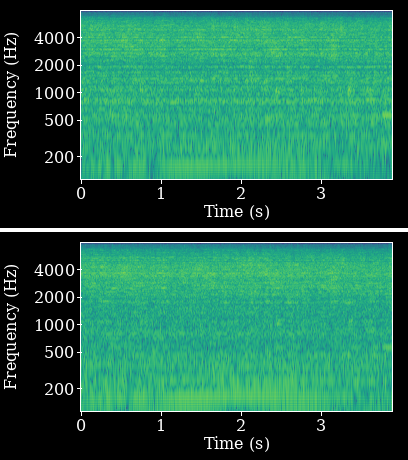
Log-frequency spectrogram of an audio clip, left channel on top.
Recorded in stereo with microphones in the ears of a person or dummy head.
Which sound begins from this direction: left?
Running water, at 0.0 s.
